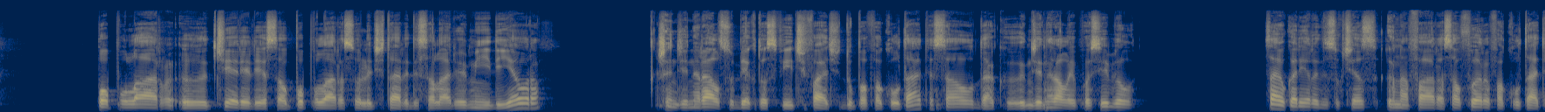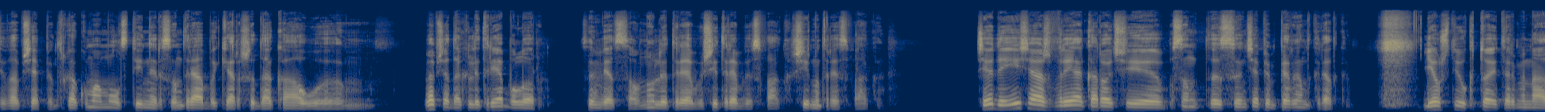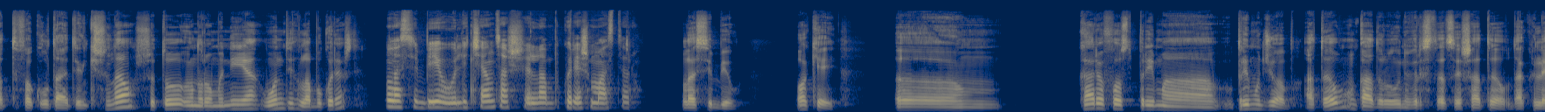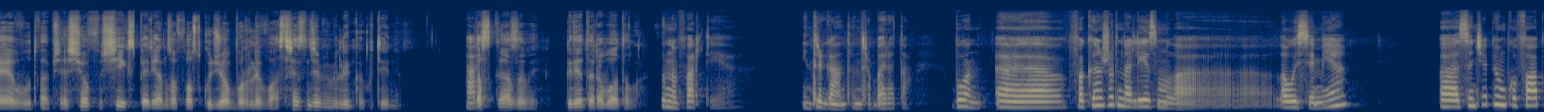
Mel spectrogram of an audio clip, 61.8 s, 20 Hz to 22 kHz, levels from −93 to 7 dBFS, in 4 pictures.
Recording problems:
thin; very; fading below 350 Hz

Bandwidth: 14.5 kHz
